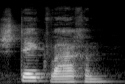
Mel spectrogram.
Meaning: hand truck
- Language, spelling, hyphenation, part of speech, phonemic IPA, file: Dutch, steekwagen, steek‧wa‧gen, noun, /ˈsteːkˌʋaː.ɣə(n)/, Nl-steekwagen.ogg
